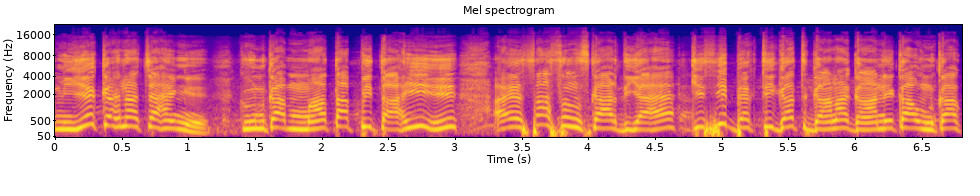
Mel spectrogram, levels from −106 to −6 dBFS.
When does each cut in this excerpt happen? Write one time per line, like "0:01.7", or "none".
0:04.7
